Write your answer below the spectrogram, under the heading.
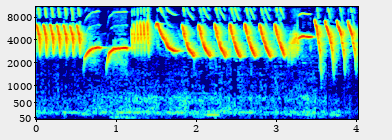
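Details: Canary delivering quick repeated whistled notes, two long slurred whistles, a buzzy burst, then a fast series of falling sweeps; intended to make other canaries sing.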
